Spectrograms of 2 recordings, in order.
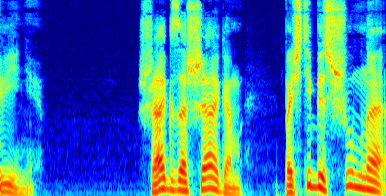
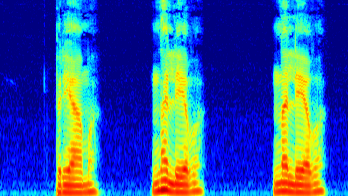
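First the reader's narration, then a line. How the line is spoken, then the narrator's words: Dry, clipped recitation. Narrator (Russian): сухо выговаривал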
